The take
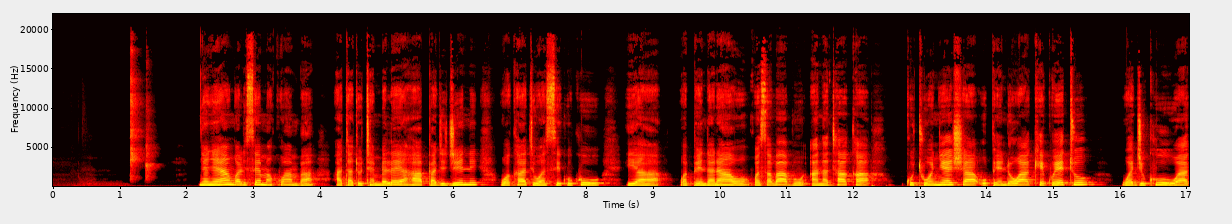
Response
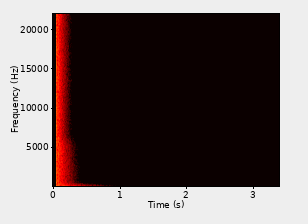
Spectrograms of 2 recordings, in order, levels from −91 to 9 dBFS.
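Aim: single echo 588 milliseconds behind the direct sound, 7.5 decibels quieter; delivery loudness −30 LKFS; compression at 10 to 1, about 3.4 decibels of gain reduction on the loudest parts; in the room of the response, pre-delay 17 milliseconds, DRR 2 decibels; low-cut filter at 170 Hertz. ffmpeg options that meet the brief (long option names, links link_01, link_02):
-filter_complex "[0:a]highpass=170,acompressor=threshold=-21dB:ratio=10,aecho=1:1:588:0.422,asplit=2[link_01][link_02];[1:a]atrim=start_sample=2205,adelay=17[link_03];[link_02][link_03]afir=irnorm=-1:irlink=0,volume=-9.5dB[link_04];[link_01][link_04]amix=inputs=2:normalize=0,volume=-5.5dB"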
